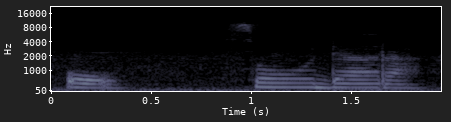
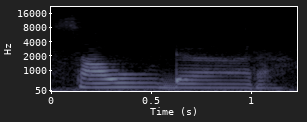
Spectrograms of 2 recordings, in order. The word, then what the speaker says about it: saudara: sapaan pada kata saudara dalam pengucapan memang alih-alih menjadi Bunyi so so Dara padahal dalam penulisan atau pelafalan yang tepat adalah saudara hai hai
